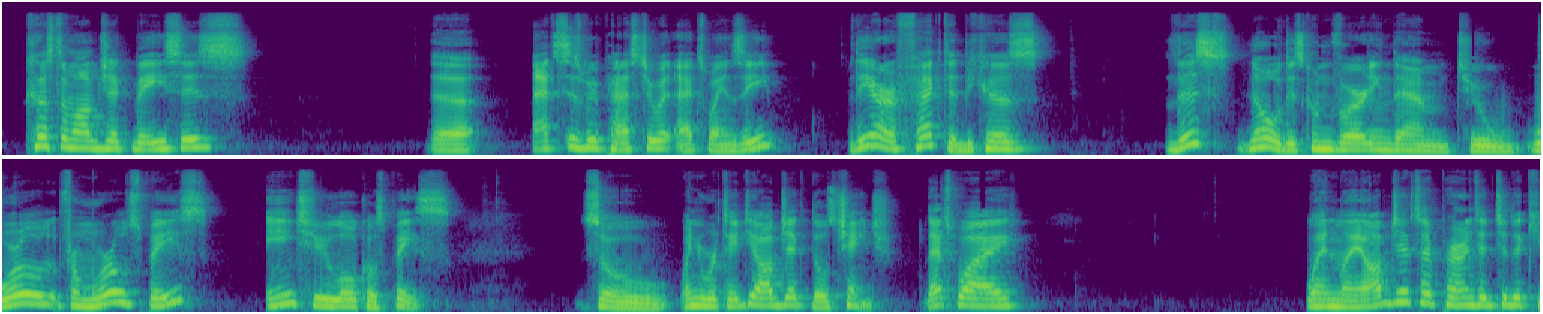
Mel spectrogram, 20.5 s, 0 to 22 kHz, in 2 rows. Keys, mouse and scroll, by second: 2.7-3.7 drag, 5.5 click, 8.4 right click, 10.2 click, 13.4 click, 18.2 click, 19.2 click.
